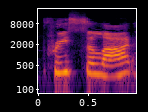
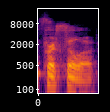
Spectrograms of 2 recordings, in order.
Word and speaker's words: Priscilla: Thanks for watching Marta Dizzle yes, and uh, Pre-Salat. How do you say it? it's Priscilla. Priscilla. Oh, I'm like Pre-Salat, like Priscilla, yeah, oh god.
